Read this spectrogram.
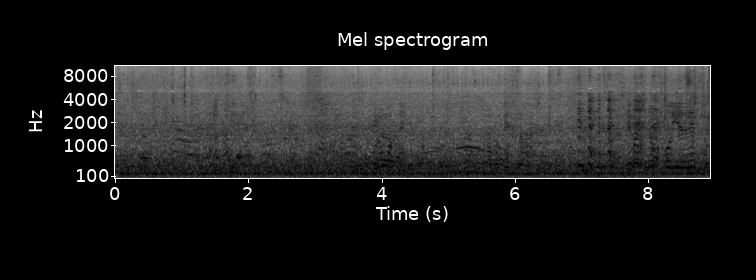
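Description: A ship's engine hums steadily.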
